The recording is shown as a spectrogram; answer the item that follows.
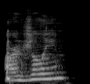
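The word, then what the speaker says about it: Argireline: Maybe Argerline, tell me how to pronounce that. – Argerline. – That sounds right.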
